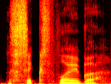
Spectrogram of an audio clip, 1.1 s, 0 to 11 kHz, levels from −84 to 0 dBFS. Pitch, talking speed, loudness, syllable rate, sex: 105 Hz, 160 wpm, -20 LUFS, 4.4 syllables/s, male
